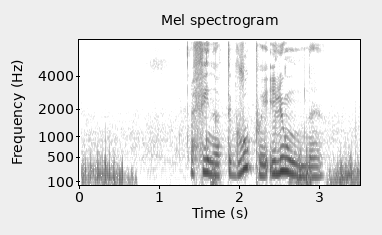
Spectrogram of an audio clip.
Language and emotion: Russian, angry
